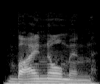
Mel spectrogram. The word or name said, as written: binomen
